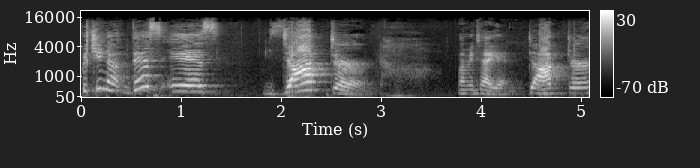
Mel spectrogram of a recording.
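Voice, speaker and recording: A woman in a Virginia accent, her pitch swinging very widely. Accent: Virginia Southern US. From Richmond, Virginia. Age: middle-aged. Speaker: talk show co-host. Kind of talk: casual chat.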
